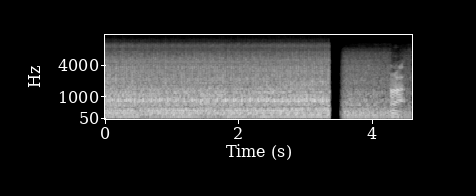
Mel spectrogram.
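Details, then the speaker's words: Twin-turbo Subaru Forester restarted before tuning: an even, steady idle with no misses or hunting, while still smoking from underneath, possibly spilled coolant burning off. "idling pretty good we are smokey it is still smoking from down there"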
